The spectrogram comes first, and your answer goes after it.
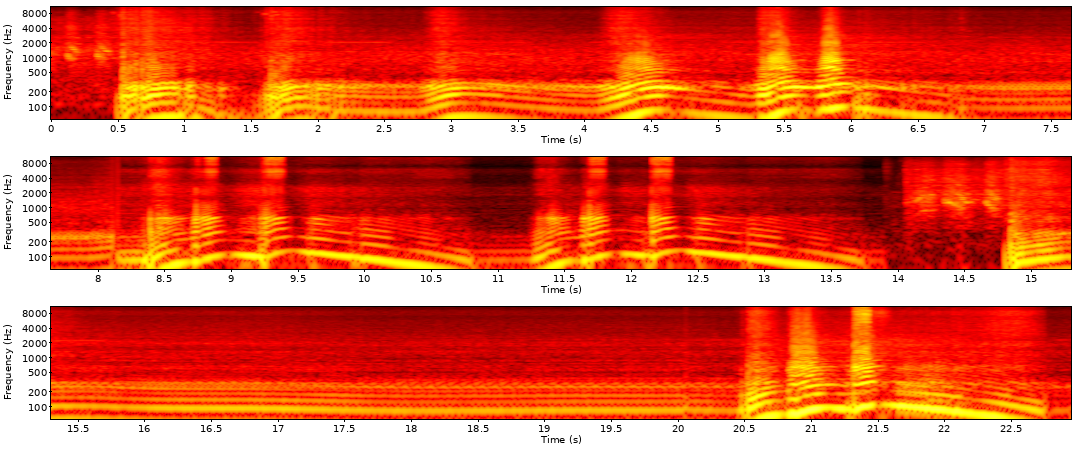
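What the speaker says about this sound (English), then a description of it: "And here is how the new exhaust sounds." A Honda Prelude fitted with a Yonaka Motorsports catback exhaust fires up and revs repeatedly in loud, rising and falling bursts, with short idle gaps between throttle blips, heard up close and without talk.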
